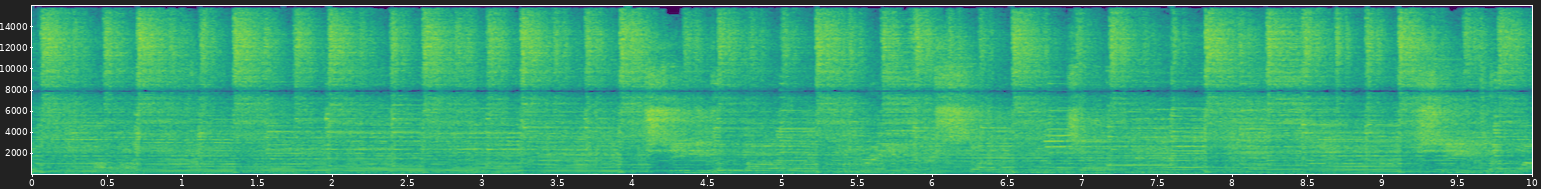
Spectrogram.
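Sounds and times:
keyboard: 0.0 - 10.0.

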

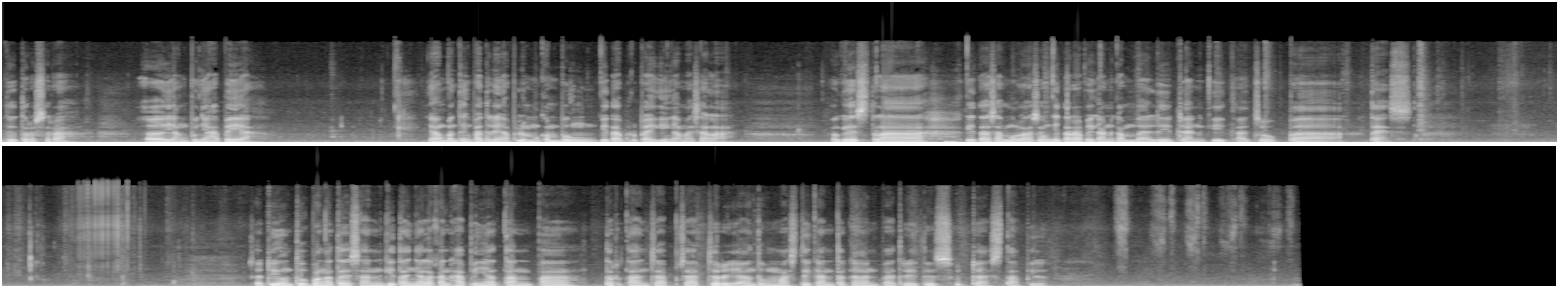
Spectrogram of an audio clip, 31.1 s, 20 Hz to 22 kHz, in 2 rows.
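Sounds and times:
low electrical hum: 0.0 - 28.6.

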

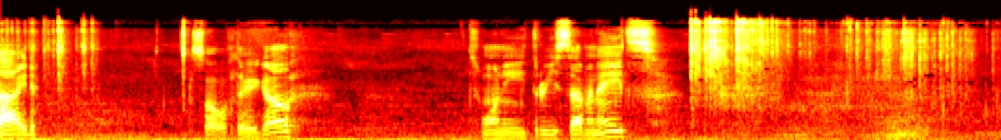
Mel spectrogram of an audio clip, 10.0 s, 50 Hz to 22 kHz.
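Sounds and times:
tape measure rattling: 6.9 - 10.0.

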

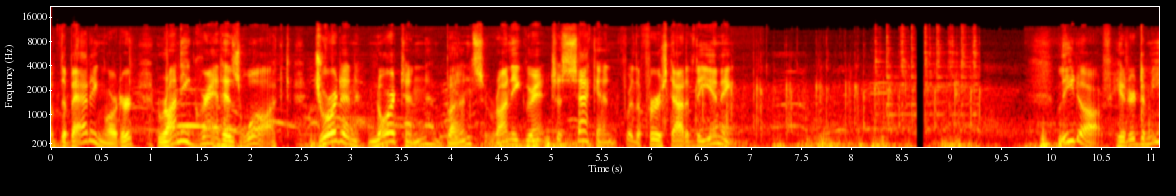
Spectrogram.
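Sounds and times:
crowd murmur: 0.0 - 7.6
distant voices: 0.0 - 7.7.

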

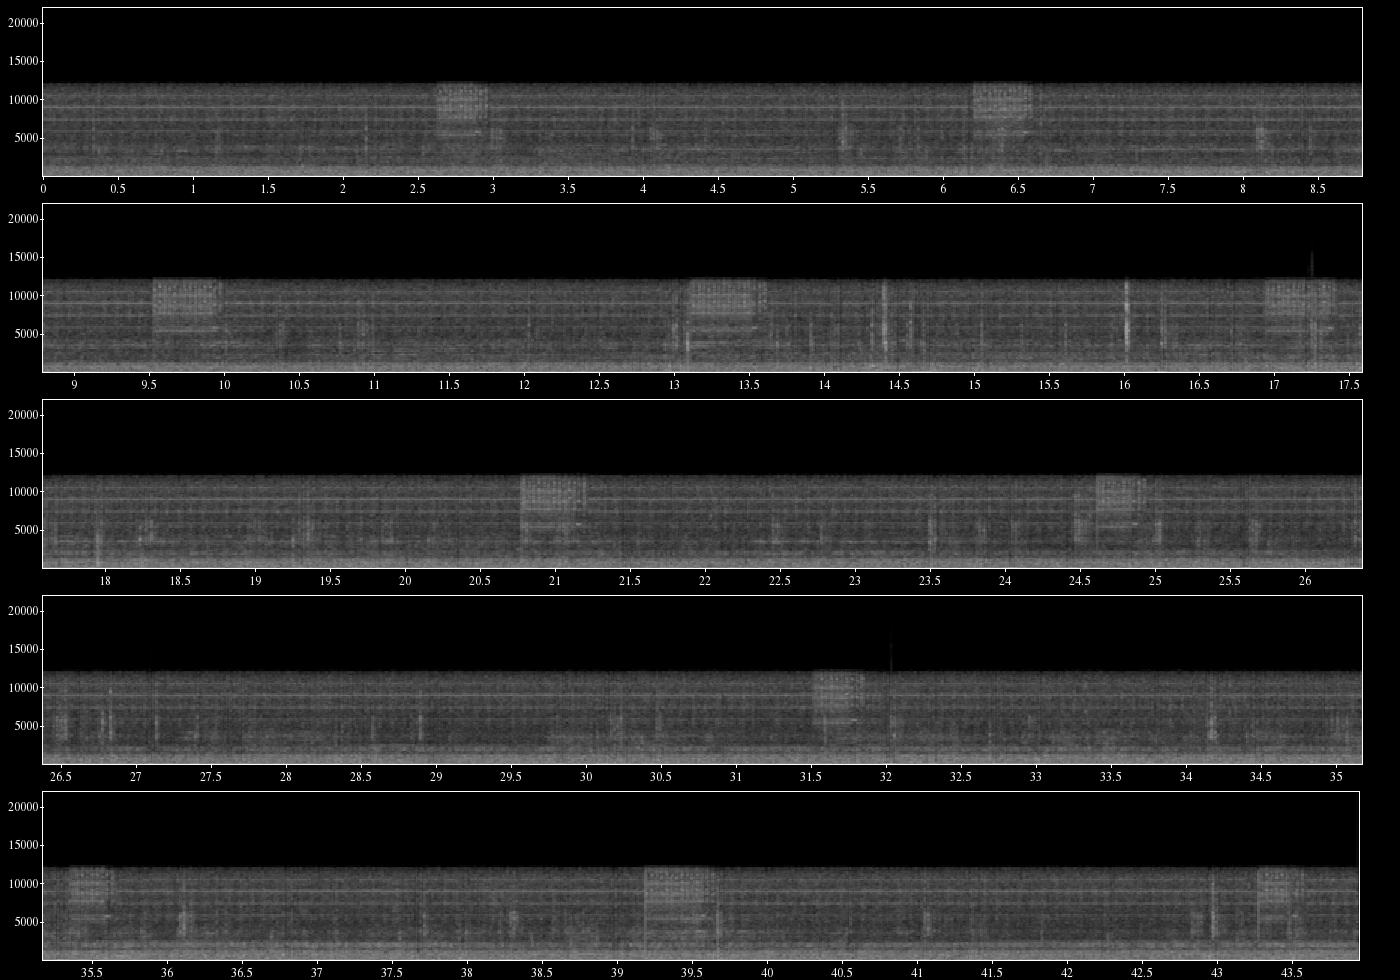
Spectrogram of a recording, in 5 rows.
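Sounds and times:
car engine and tyre rumble: 0.0 - 43.9.

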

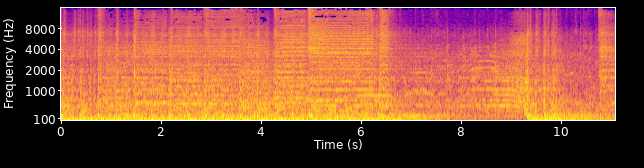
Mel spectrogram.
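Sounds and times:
marching band held notes: 0.0 - 11.0
spectators talking: 0.0 - 11.0.

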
